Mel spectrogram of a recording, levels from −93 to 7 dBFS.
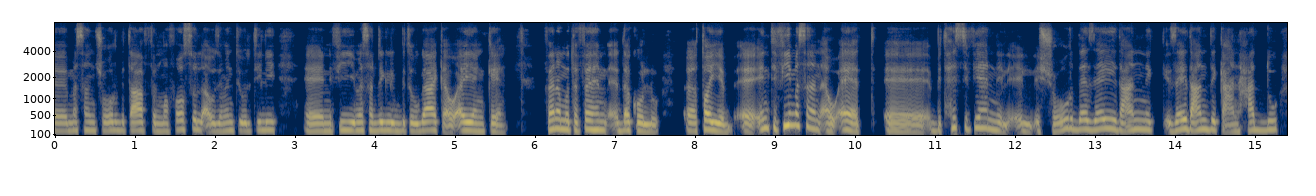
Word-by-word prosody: مثلًا 165 +1 -4
شعور 165 +1 -2
بتَعَب 170 0 0
في 165 - -24
المفاصل 175 +4 -3
أو 155 - -1
زي 155 0 -2
ما 160 - -4
أنتِ 165 0 -4
قُلتِ 155 +1 -2
لي 170 0 -2 0.4
آآ 155 -1 +1
إن 155 0 -1
في 170 +2 0
مثلًا 165 0 -1
رجلِك 170 -1 +4
بتوجعِك 160 +2 +1
أو - - +1
أيًا 165 -2 +4
كان، 145 -4 -2 0.5
فأنا 195 +2 +3
مُتفهِّم 180 -1 +2
ده 170 +2 +2
كُلّه، 145 -4 +1 0.4
آآ 160 -1 +2
طيب 160 -4 +5
آآ 155 - 0
أنتِ 210 0 +1
في 265 +9 +7
مثلًا 235 -9 +1
أوقات 180 -2 +2 0.3
آآ 75 -2 -2
بتحسّي 185 +7 -5
فيها 220 +3 -1
إن 185 -4 -1
ال 160 - -3
ال 150 0 -4
الشعور 165 +6 -2
ده 190 0 0
زايد 190 0 0
عنِّك 185 0 -1 0.2
زايد 175 +4 +2
عندِك 180 -1 0
عن 145 +2 -5
حدُّه؟ 175 +2 -3
170 Hz, 175 wpm, -26 LUFS, 155-185 Hz, 0.5 s, في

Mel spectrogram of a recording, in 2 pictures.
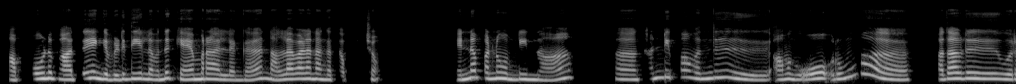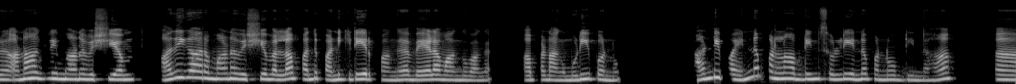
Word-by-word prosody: அப்போன்னு 255 +6 +1
பார்த்து 225 +2 +1
எங்க 250 -3 +4
விடுதியில 240 +2 +1
வந்து 245 +6 0
கேமரா 235 +2 +3
இல்லங்க. 205 -2 -4 0.2
நல்ல 220 +3 0
வேள 260 0 +4
நாங்க 230 -3 0
தப்பிச்சோம். 200 - -12 0.8
என்ன 245 +6 +3
பண்ணோம் 275 0 +3
அப்டின்னா, 225 -4 0 0.7
அ - - -4 0.3
கண்டிப்பா 325 +4 -5
வந்து 275 +4 0 0.6
அவங்க 235 0 -1 0.2
ஓ - - +3 0.2
ரொம்ப 365 - -5 0.8
அதாது, 270 +3 +4 0.3
ஒரு 230 -1 -1
அநாரிகமான 255 -1 +3
விஷயம், 230 -1 +2 0.4
அதிகாரமான 280 -2 +3
விஷயம் 240 0 0
எல்லாம் 250 +5 +2
வந்து 235 +4 +1
பண்ணிக்கிட்டே 225 +3 +1
இருப்பாங்க. 210 -4 -5 0.2
வேலை 220 +2 +4
வாங்குவாங்க. 200 -2 -3 0.4
அப்ப 205 +1 -6
நாங்க 195 -1 -2
முடிவு 240 +5 +2
பண்ணோம். 195 -3 -3 0.8
கண்டிப்பா 275 -1 +2
என்ன 285 +10 +1
பண்ணலாம்? 270 -3 +3
அப்டினு 245 +2 0
சொல்லி 235 +2 -1
என்ன 240 +2 0
பண்ணோம் 215 -1 -3
அப்டினா 195 -2 -7 0.7
ஆ - - +2
235 Hz, 135 wpm, -23 LUFS, 220-265 Hz, 0.8 s, எங்க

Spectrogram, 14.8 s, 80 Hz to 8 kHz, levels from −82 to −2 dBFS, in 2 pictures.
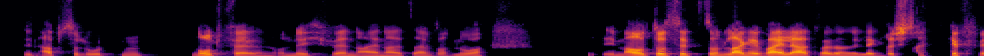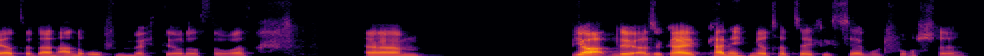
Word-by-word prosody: in 130 -2 -16
absoluten 120 +2 -9 0.2
Notfällen. 160 - -1
Und 105 +2 -15
nicht, 115 0 -9
wenn 110 0 -6
einer 110 -1 -5
jetzt 105 0 -13
einfach 110 0 -9
nur 115 -1 -9 0.9
im 135 +1 -11
Auto 135 +3 +6
sitzt 140 0 -3
und 135 -1 -2
Langeweile 130 +2 +7
hat, 130 - +3
weil 125 0 -1
er 125 - -3
'ne 120 - -7
längere 120 -1 -4
Strecke - - 0
fährt 120 0 -5
und - - -9
dann 110 0 -2
anrufen 115 -9 -9
möchte 105 -1 -13
oder 95 +1 -11
sowas, 100 -1 -12 0.9
ähm. 115 0 -3 1.1
Ja, - - +6
ne, 140 +1 +1
also, 120 +4 -4
kei 130 +2 +5
kann 135 +3 -1
ich 165 -1 -5
mir 155 0 -5
tatsächlich 140 -3 -10
sehr 130 0 -9
gut 130 0 -21
vorstellen. 95 - -14
120 Hz, 165 wpm, -23 LUFS, 110-135 Hz, 1.1 s, Langeweile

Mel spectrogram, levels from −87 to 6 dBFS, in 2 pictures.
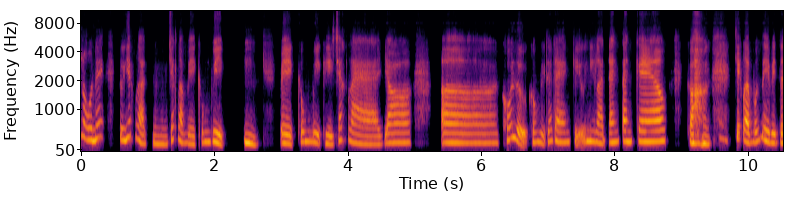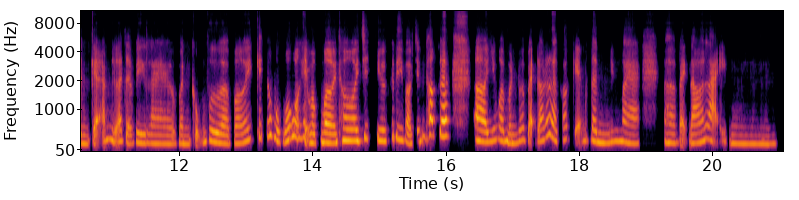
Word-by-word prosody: luôn 285 -6 +2
ấy. 345 +3 -5 0.2
Thứ 275 - -1
nhất 335 +5 -1
là, 260 -9 0
ừm, 190 -2 -4
chắc 285 +9 -7
là 250 - 0
về 195 -4 -4
công 235 +5 -3
việc. 225 -6 +4 0.3
Ừm, 210 -6 +4 0.3
về 205 -2 +2
công 240 +1 -2
việc 220 -4 -1
thì 195 -2 -1
chắc 275 +1 -6
là 190 -6 -1
do, 220 +4 -1 0.4
ơ, 215 -1 0
khối 285 +3 -4
lượng 455 +6 +2
công 230 0 -4
việc 210 - -4
đó 250 - -3
đang, 235 -2 0
kiểu - - -5
như 250 -1 +2
là, 220 -3 -1
đang 230 +1 0
tăng 245 -1 +1
cao. 245 0 +5 0.3
Còn 210 -2 +3 0.4
chắc - - -4
là 240 - +7
vấn 230 +4 -4
đề 265 -6 +2
về 215 - +2
tình 205 -2 -1
cảm 290 +3 -1
nữa, 250 -3 +1
tại 195 -4 -3
vì 215 -2 +1
là 200 -1 -3 0.2
mình 195 -1 -2
cũng 235 - -4
vừa 225 -6 +3
mới 215 +8 -1
kết 340 - -4
thúc 385 0 -1
một 245 -5 +1
mối 265 +5 +3
quan 350 -2 +2
hệ - - 0
mập 215 -1 +1
mời 220 -2 +7
thôi 265 -1 +5
chứ 335 - -1
chưa 265 -4 +3
có - - -5
đi 305 -5 +1
vào 220 -6 +1
chính 250 - -6
thức 390 +1 +5
á. 365 0 +9 0.4
Ờ, 260 -3 +7
nhưng 260 +3 -2
mà 265 -2 0
mình 210 -5 +1
với 265 +3 -2
bạn 360 +5 -1
đó 255 - 0
rất 390 - 0
là 305 - +1
có 285 +2 -6
cảm - - -4
tình 230 -6 +1
nhưng 250 +3 -1
mà, 210 -5 -1 0.3
ờ, 220 -2 -2
bạn - - -2
đó 215 +3 0
lại, 270 -4 -2
ừm, 195 -2 -5
230 Hz, 240 wpm, -20 LUFS, 210-265 Hz, 0.4 s, á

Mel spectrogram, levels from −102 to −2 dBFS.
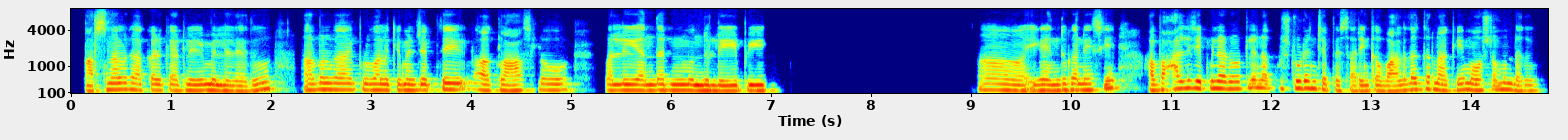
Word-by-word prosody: పర్సనల్‌గా 170 +6 0
అక్కడికట్ల 155 -1 -3
ఏం 155 - +2
వెళ్ళలేదు. 140 0 0 0.5
నార్మల్‌గా, 175 +1 +1
ఇప్పుడు 165 -1 -3
వాళ్ళకేమెనా 155 -1 +1
చెప్తే 155 +3 0 0.3
,ఆ - - +2
క్లాస్‌లో 150 +2 -1 0.6
మళ్ళీ 155 +1 +2
అందరి 155 +1 +2
ముందు 145 0 +5
లేపి 145 +1 +3 2.3
ఆ! - - -2 0.5
ఇక - - -1
ఎందుకనేసి, 160 +2 0 0.4
ఆహ్, 155 - +3
వాళ్ళు 195 +5 +1
చెప్పిన 200 0 +3
డౌట్లే 190 -12 -1
నాకు 105 - -6
స్టూడెంట్ 205 -2 +2
చెప్పేసారింక. 140 -2 -3
వాళ్ళ 135 +2 0
దగ్గర 175 +2 -2
నాకేం 160 +3 -2
అవసరం 155 +2 -2
ఉండదు. 145 -3 -2
155 Hz, 120 wpm, -24 LUFS, 145-170 Hz, 2.3 s, ముందు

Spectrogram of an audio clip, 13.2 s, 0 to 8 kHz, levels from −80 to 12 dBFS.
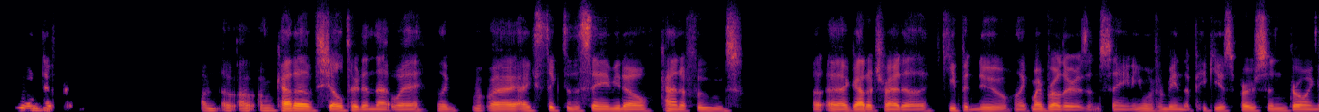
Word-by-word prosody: feeling 150 -2 +1
different. 155 +1 -5 1.3
I'm 120 +2 -5
uh - - -3
I'm 125 - -1
I'm 125 -1 -5
kind 120 -1 +7
of 115 -1 +7
sheltered 115 -3 +3
in 100 0 0
that 95 -1 0
way. 100 -1 -1
like, 105 -2 -3 0.3
I 115 - +2 0.3
I - - +3
I - - -1
stick 115 +2 -2
to 115 - -6
the 100 -1 -4
same, 110 0 +2
you 115 - +1
know, 100 -2 +1
kind 105 -4 +2
of 100 - -1
foods. 105 -3 -3 0.7
Uh, - - -1
I 105 -2 +3
I 105 - +2
gotta 105 -1 +6
try 100 0 +2
to 95 +1 -2
keep 120 -3 -4
it - - -2
new. 100 -2 -2
Like, 95 -1 -6
my 110 - +2
brother 100 -4 +2
is 85 +1 -5
insane, 90 0 -7
he 105 +4 -6
went 110 -2 -5
from 105 0 -6
being 100 -2 -3
the 90 - -8
pickiest 110 +1 -5
person 110 0 0
growing 105 -2 +1
105 Hz, 215 wpm, -24 LUFS, 100-115 Hz, 1.3 s, kind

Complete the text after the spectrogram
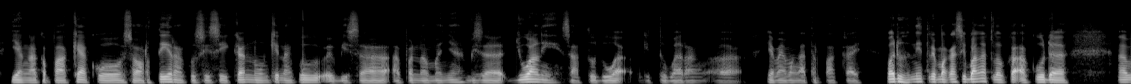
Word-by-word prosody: yang 100 -2 +1
gak 95 - -2
kepakai 95 +2 +1
aku 95 -1 0
sortir, 95 +6 +2
aku 95 -2 -3
sisihkan, 95 +3 -1
mungkin 100 0 -2
aku, 100 +2 -1
eee, 80 - -2
bisa 90 +1 -3
apa 100 - -6
namanya, 95 +3 -6
bisa 90 -1 -2
jual 115 +4 +5
nih 95 -3 -7
1, 85 +1 -8
2 90 +2 0 0.2
gitu 85 - -14
barang, 85 0 -6 0.2
eee, 80 -1 -8 0.3
yang 100 - -2
memang 90 0 -5
enggak 85 - -8
terpakai. 85 -1 -8 0.3
Waduh, 125 -2 +7
ini 130 - +2
terima 120 -2 +3
kasih 120 +1 +1
banget 130 +1 +5
loh 110 -1 +2
Kak, - - +4
aku 105 +3 +3
udah, 100 -3 +6 0.5
eee, 110 - +3
95 Hz, 185 wpm, -23 LUFS, 90-105 Hz, 0.5 s, Waduh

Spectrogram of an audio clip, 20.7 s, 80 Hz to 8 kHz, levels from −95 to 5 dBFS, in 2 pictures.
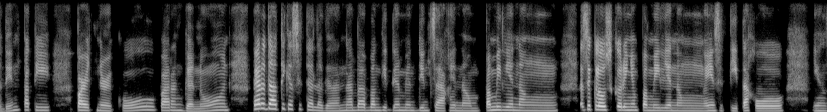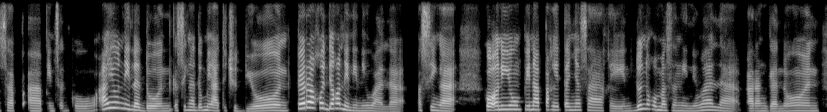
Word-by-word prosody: din 170 +9 -7
pati 225 -4 -4 0.3
partner 205 -5 +2
ko," 215 +7 -6
parang 210 0 -1
gano'n. 180 +8 -4 0.3
Pero 330 +3 +7
dati 320 0 +7
kasi 295 -1 +1
talaga 195 -8 -6
nababanggit 210 +1 -4
naman 205 -1 -6
din 200 0 -5
sa 185 -3 +1
akin 195 -1 -8
ng 180 0 -7 0.2
pamilya 230 +1 +1
ng 195 -1 -4 0.6
kasi 280 - +5
close 250 -2 +7
ko 240 - +4
rin 225 0 +2
yung 225 - -8
pamilya 200 -2 +1
nung 180 -1 -8
ayon 190 +2 +2
si 185 - -2
tita 180 +2 0
ko, 175 +1 -2 0.3
yung 180 0 -8
sa, 185 +1 -1 0.2
ah, 180 -1 0
pinsan 180 +1 -5
ko. 170 0 -11
Ayaw 390 +2 +5
nila 295 -9 +3
do'n 175 -2 -3
kasi 215 +4 -4
nga 225 - -2
daw 215 - -5
may 220 -3 +1
attitude 190 -3 -3
'yon. 190 +5 +1 0.2
Pero 360 +4 +11
ako 370 -1 +3
hindi 335 - +6
ako 350 - +6
naniniwala 180 - -4 0.2
kasi 225 -4 +1
nga 175 -2 +5 0.4
kung 245 - +9
ano 265 - +7
yung 280 0 +3
pinapakita 255 -2 +1
niya 235 - -3
sa 220 -3 -1 0.2
akin, 170 0 -8
do'n 295 +6 +1
ako 270 - -4
mas 215 -1 -2
naniniwala, 185 +1 -6
parang 175 0 -2
gano'n. 180 +2 -4
200 Hz, 185 wpm, -22 LUFS, 180-230 Hz, 0.6 s, Pero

